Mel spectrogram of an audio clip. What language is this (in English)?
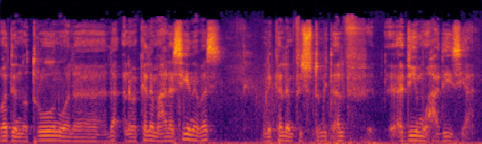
Arabic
